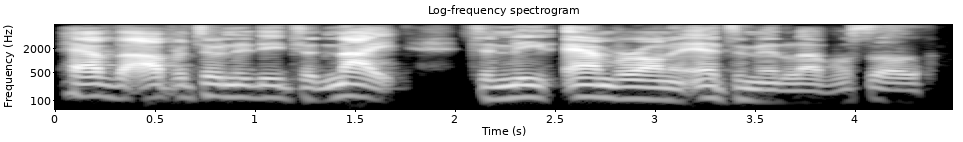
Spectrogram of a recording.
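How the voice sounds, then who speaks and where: A man's voice: fairly low pitch, fairly even intonation, moderate pace. A man hosting a casual interview podcast, talking in a friendly, informal way. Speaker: podcast host.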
